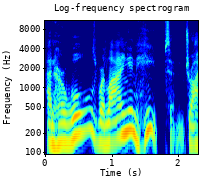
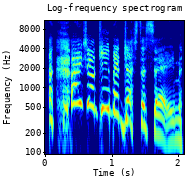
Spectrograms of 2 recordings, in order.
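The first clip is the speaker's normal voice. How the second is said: high, mocking witch voice; gloating witch; 13 semitones higher than usual. A narrator's reading. Witch taunting Dorothy over the shoe, high and mocking. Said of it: "said the witch, laughing at her".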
